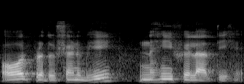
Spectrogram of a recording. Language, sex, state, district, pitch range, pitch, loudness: Hindi, male, Uttar Pradesh, Hamirpur, 110-130 Hz, 110 Hz, -21 LUFS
